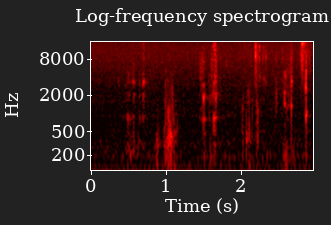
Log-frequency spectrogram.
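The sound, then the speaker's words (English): Someone sips kefir, with a series of soft wet slurps, gulps and small mouth clicks spread across a few seconds. Quiet and intimate, with no talking. “Now, I'm taking a quick sip of kefir here.”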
